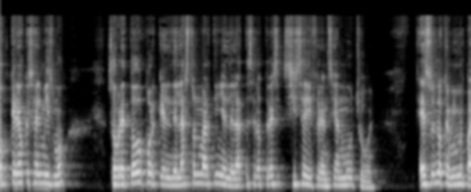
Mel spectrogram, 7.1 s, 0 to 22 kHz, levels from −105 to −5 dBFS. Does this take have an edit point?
no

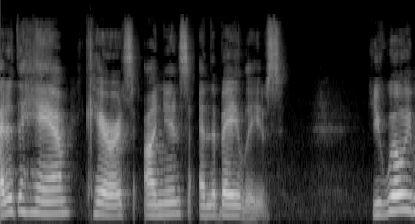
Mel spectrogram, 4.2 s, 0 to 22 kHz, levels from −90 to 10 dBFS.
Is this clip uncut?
no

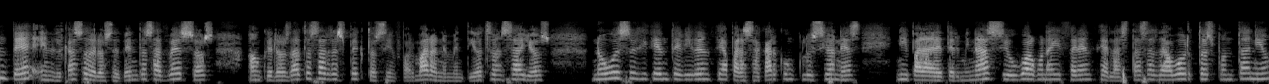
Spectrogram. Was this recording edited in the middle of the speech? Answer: no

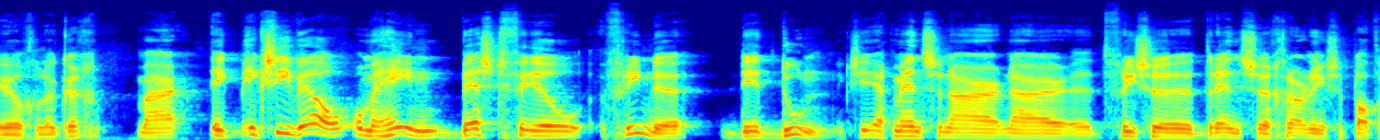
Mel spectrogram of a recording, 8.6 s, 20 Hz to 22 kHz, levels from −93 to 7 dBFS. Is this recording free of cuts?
yes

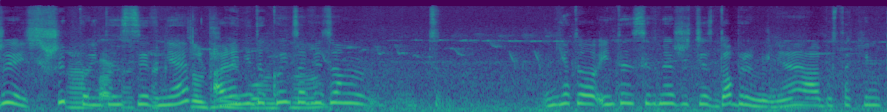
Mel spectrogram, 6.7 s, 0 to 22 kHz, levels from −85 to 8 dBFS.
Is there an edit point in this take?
yes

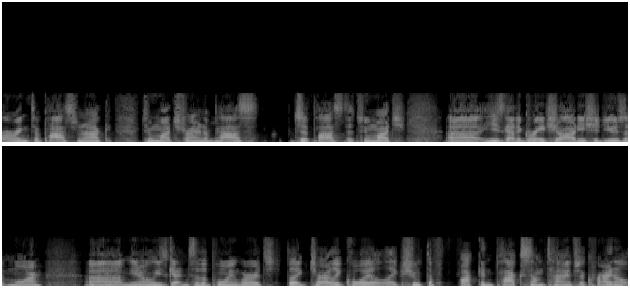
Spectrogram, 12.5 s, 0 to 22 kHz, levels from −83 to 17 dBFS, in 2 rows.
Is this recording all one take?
yes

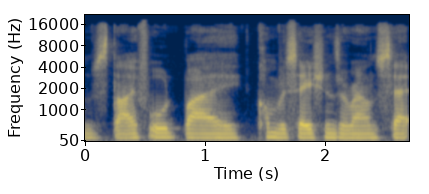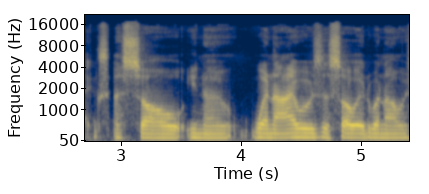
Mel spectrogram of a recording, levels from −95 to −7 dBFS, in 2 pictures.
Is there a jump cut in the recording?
yes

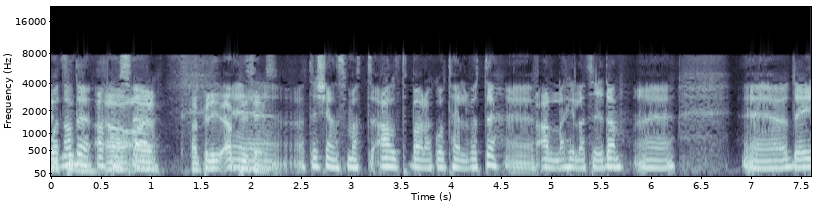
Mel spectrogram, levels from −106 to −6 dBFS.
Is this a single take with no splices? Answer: no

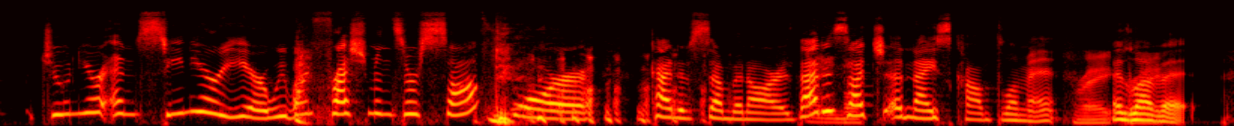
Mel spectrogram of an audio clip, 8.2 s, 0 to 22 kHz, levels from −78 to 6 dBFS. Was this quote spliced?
yes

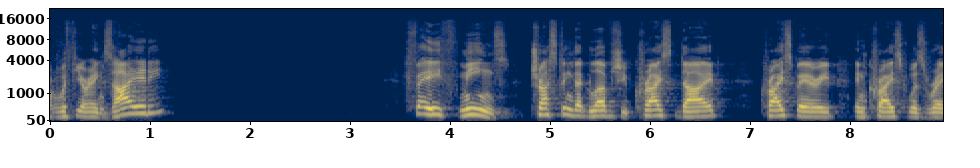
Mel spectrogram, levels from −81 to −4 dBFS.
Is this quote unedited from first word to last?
no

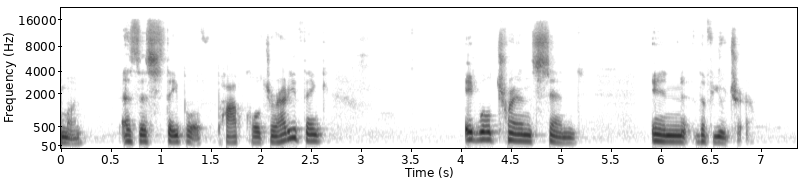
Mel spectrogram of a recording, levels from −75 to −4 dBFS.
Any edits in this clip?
no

